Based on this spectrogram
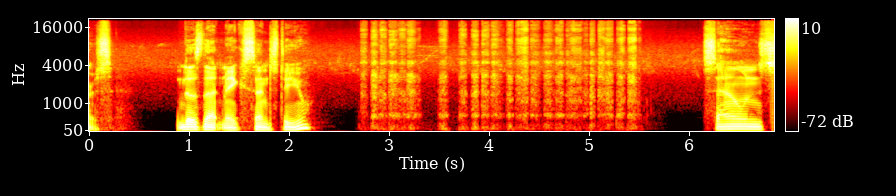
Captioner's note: pencil scribbling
